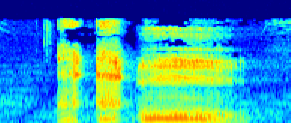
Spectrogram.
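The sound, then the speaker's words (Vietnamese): A person clears their throat: two short, rough bursts followed by a longer voiced, grunting rasp that tails off. “Tâm Chố nheo mắt, hắng giọng”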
